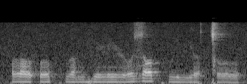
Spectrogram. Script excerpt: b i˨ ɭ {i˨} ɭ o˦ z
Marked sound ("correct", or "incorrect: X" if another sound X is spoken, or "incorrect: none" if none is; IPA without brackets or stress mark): correct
